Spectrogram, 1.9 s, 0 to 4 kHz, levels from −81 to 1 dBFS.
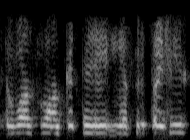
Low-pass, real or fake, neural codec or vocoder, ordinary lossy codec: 3.6 kHz; fake; codec, 24 kHz, 1.5 kbps, HILCodec; MP3, 32 kbps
